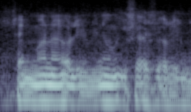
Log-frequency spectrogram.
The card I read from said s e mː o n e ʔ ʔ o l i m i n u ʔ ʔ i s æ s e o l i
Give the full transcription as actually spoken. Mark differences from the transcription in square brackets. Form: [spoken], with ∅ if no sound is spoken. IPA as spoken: s e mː o n e ʔ ʔ o l i m i n u ʔ ʔ i s æ s e o l i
